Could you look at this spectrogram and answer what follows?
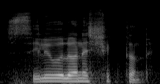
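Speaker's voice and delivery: ordinary talk, nothing marked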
